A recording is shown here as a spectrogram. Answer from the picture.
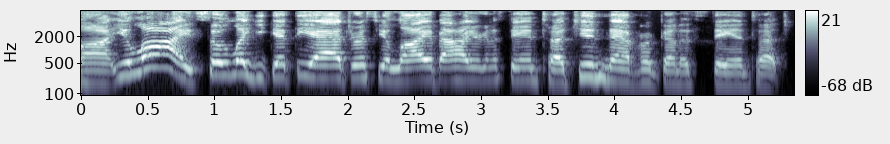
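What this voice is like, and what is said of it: Exaggerated New York accent. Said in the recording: “Your New York accent just came through. ... So much. ... I did it deliberately. ... I did it very deliberately. It was a little Betty Davis, a little.”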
